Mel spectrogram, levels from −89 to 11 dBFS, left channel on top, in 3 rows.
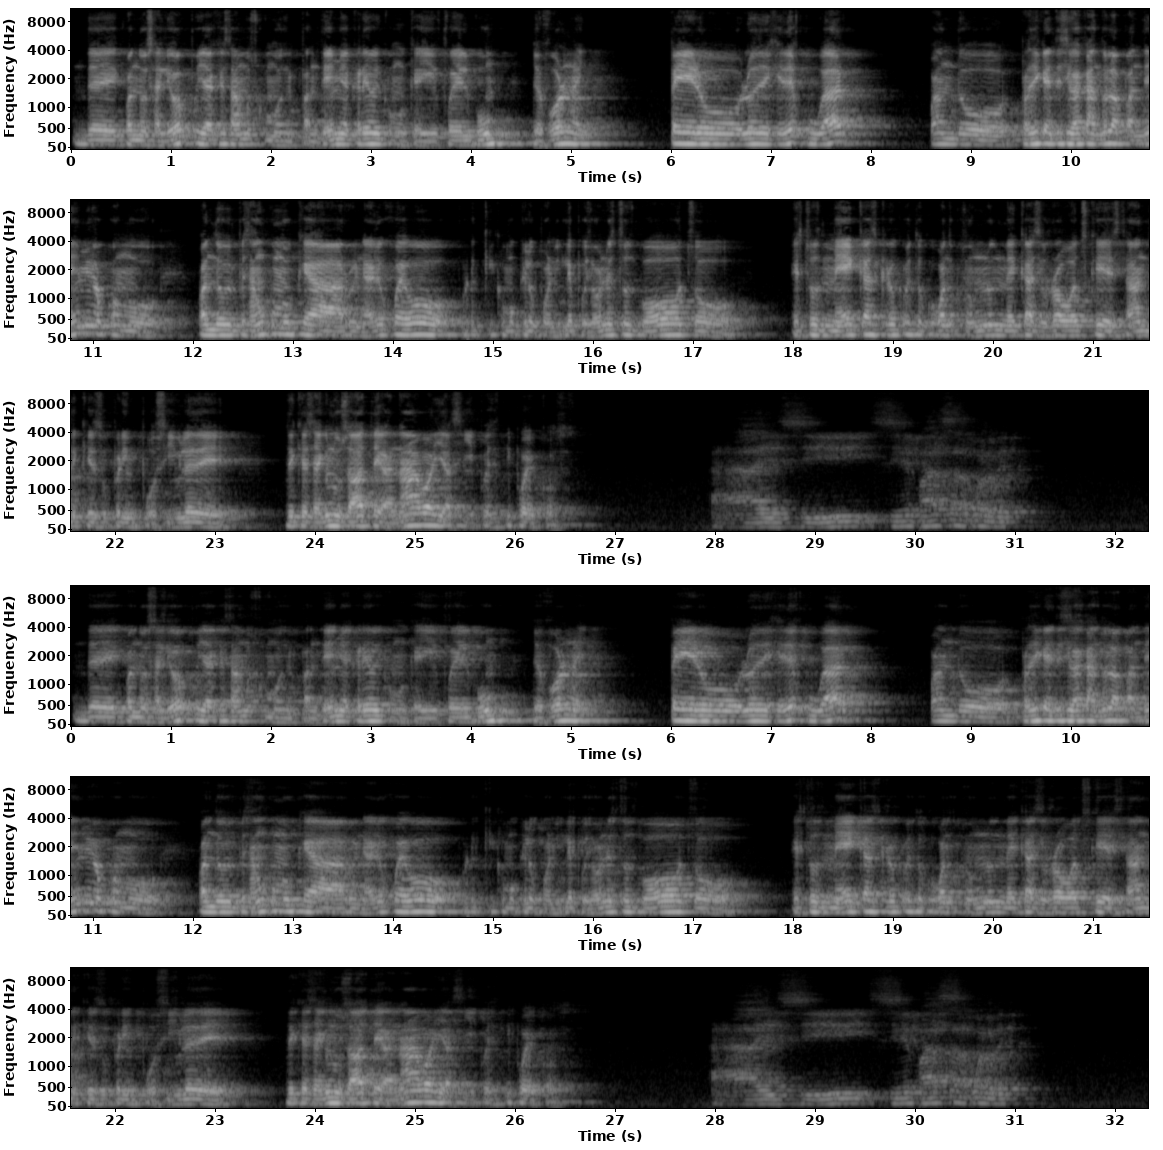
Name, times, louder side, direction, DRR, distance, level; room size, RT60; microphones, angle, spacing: voice 1, 0.0-5.2 6.0-7.8 8.6-11.7 12.1-17.4 18.0-23.1 23.7-26.4, left 2 dB, 90° left, 5 dB, 2.7 m, -28 dB
voice 2, 28.0-30.9, equal, 20° right, -4 dB, 5.6 m, -44 dB
26.0 x 18.0 x 6.5 m, 0.89 s
head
